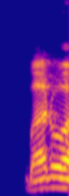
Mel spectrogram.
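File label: "barua", Malay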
